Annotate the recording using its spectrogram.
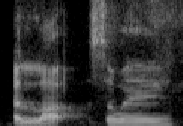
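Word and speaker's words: Elatsoe: It's pronounced Elotsoe. We are reading You Should See Me in a Crown by Leah Johnson for the Choices Book Club. You'll be doing reading sprints this week. Elotsoe, maybe more correct.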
